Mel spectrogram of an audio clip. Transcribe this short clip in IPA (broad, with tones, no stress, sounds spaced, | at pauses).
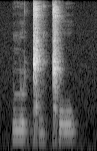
l ɵ˦ ɡ͡ǁ ɐ˦ ǁ o˦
